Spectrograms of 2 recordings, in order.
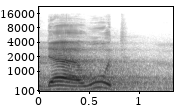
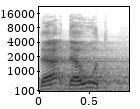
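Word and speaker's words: داود: ditulis dituliskan misalnya seperti kata Daud pengucapannya ada alifnya pengucapannya ada alifnya cuma penulisannya nggak disertai dengan Alif Iya kalau kita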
